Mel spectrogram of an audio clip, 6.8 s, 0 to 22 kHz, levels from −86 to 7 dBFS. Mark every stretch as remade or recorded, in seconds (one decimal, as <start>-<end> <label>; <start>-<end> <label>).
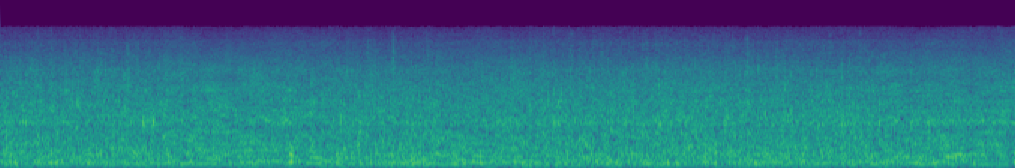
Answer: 0.0-1.1 recorded; 1.1-2.2 remade; 2.2-2.9 recorded; 2.9-3.6 remade; 3.6-5.9 recorded; 5.9-6.8 remade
